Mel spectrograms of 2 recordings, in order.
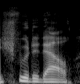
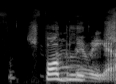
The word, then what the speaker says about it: sfogliatella: was when we called that little scallop-shaped pastry schfoodedel. They thought that was hilarious. But so what is the proper way to say it? The flagliatelle. I'm trying to think. Sfogliatella.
